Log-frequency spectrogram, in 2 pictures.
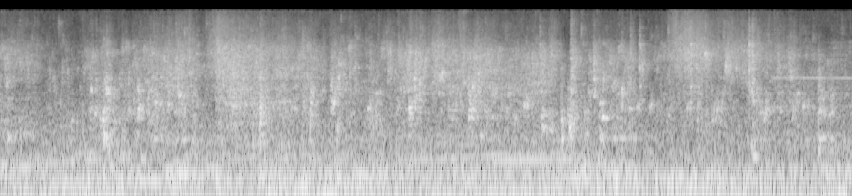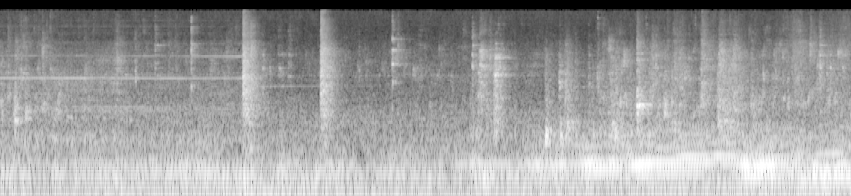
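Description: Forks and spoons clicking against bowls while noodles and broth are slurped from them, with a steady low hum underneath.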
